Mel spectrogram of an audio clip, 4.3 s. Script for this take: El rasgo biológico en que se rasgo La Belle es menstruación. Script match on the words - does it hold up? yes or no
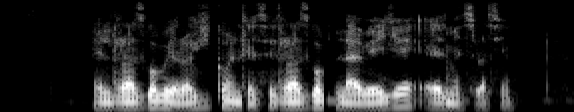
yes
